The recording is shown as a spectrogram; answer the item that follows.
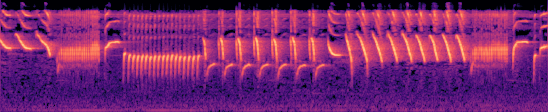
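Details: Aviary-kept young canary just starting its full song: varied high phrases, a dense buzzy trill, then runs of clear repeated upslurred whistles, changing pattern every second or so.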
